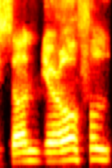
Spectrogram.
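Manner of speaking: put-on high Belfast accent. Repeat what your mum always used to say to you, imitating her Belfast accent. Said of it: "I'm doing her voice".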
